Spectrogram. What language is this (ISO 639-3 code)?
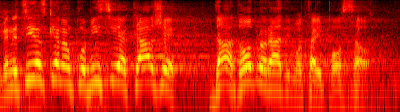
srp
